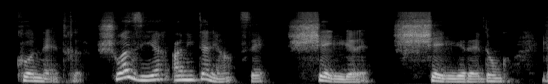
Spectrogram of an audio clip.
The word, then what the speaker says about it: scegliere: Parce qu'en fait, les deux lettres G, L, parfois sont avec cet ordre, scegliere, et donc ils donnent le son lieu.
